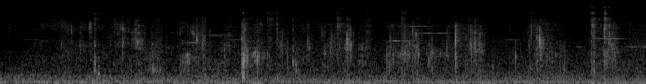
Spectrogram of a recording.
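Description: Footsteps, about two a second, over a steady outdoor background hiss.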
